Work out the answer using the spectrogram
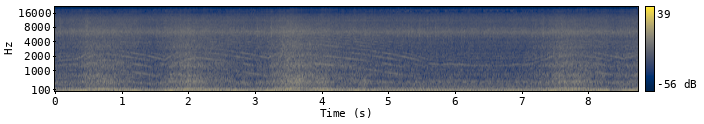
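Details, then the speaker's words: V8 car at a salvage yard, revved in several blips; revs swell unevenly. It runs almost like it has a cam, though the owner thinks it is probably stock and suspects ethanol gas sitting since January; rough running. "well this thing is running uh almost like it's cam but you know what it is it's probably not cammed it's probably stock and it's probably running like crap because it's got ethanol gas in it from january"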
